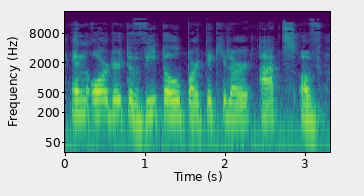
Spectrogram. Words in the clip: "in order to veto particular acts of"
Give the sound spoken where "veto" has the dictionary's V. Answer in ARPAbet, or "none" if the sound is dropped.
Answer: V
